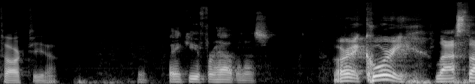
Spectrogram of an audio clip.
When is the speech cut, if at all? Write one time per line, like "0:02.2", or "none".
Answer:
0:03.2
